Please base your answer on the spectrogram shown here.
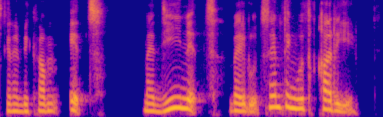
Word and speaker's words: مدينة: Just be mindful, مدينة is a city, but when you're annexing a noun like مدينة بيروت, the sound is gonna change to it. So مدينة, you're not pronouncing the round تا at the end, it becomes an e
